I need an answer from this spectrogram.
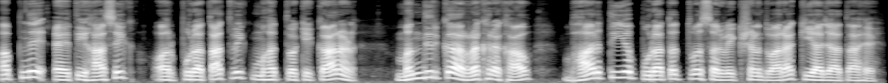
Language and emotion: Hindi, neutral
